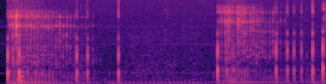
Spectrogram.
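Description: Processed recording of a cat purring: a low, grainy rumble broken by irregular sharper pulses, fairly quiet and with no voices.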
